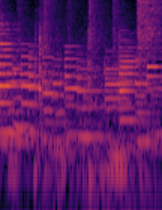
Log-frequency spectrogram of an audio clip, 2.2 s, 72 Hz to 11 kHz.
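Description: Live band playing an instrumental passage: guitar over a steady drum beat, with a cymbal or snare stroke roughly every 0.6 seconds.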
